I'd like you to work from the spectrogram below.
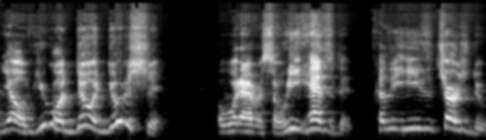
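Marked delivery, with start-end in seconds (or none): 0.0-1.7 acted-out yelling, shout. Recounting urging a hesitant companion to pull off, retelling a yell. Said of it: "I'm I'm I'm yelling at him like".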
